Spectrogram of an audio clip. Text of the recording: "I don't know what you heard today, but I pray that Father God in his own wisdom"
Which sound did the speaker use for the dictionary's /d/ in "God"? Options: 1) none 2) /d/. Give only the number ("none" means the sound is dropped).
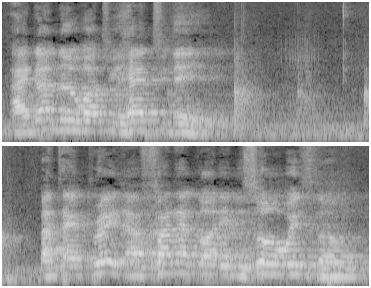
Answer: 2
